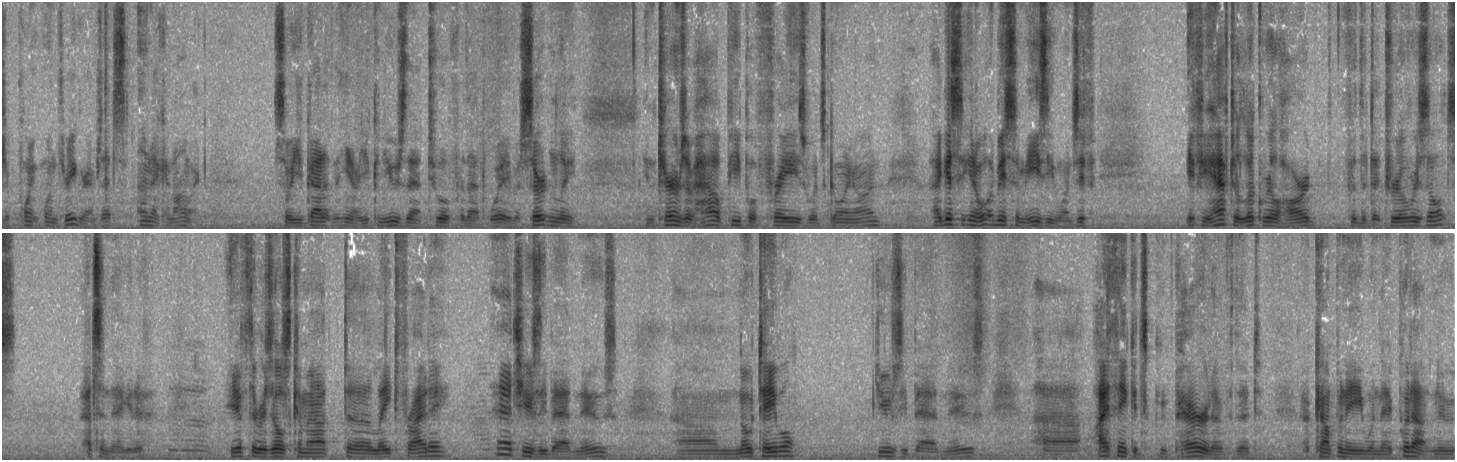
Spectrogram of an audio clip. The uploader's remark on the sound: at AME BC's Roundup 2017 conference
